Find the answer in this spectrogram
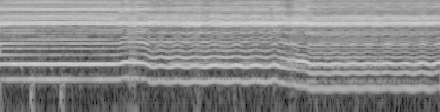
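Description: Men chanting a khassida, a Mouride devotional poem in Arabic, holding one long drawn-out note with a slight wobble that steps down in pitch about a second in and again near three seconds.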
